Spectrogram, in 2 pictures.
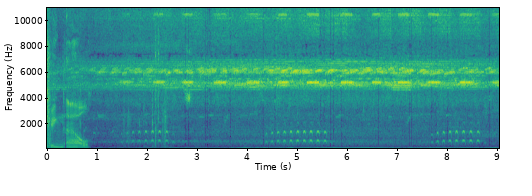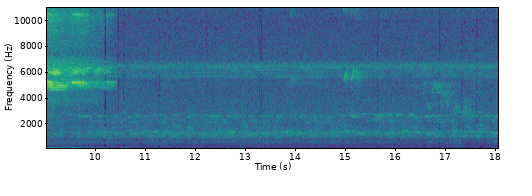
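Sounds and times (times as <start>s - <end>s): high insect drone: 0.1s - 16.8s
owl trilling hoots: 0.6s - 13.2s
low rumble: 0.8s - 11.4s.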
